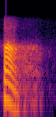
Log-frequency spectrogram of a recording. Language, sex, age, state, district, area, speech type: Malayalam, male, 18-30, Kerala, Wayanad, rural, conversation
